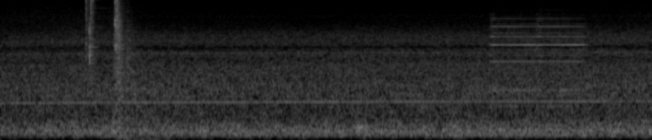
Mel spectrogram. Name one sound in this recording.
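A warship's engine rumbles low and steady.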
